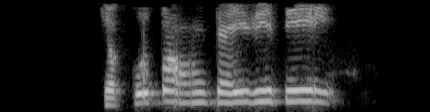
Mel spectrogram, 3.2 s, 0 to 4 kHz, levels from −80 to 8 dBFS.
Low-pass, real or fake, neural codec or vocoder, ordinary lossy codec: 3.6 kHz; fake; codec, 44.1 kHz, 2.6 kbps, DAC; MP3, 32 kbps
